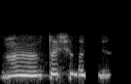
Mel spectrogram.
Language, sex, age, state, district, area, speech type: Kashmiri, female, 30-45, Jammu and Kashmir, Bandipora, rural, conversation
